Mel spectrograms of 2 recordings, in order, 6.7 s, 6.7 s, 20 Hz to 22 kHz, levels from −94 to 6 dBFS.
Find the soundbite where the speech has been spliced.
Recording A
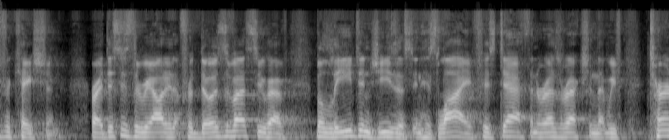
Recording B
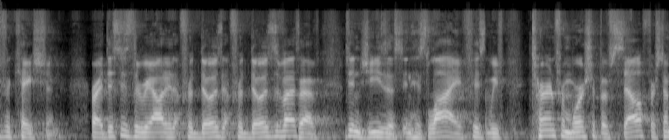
B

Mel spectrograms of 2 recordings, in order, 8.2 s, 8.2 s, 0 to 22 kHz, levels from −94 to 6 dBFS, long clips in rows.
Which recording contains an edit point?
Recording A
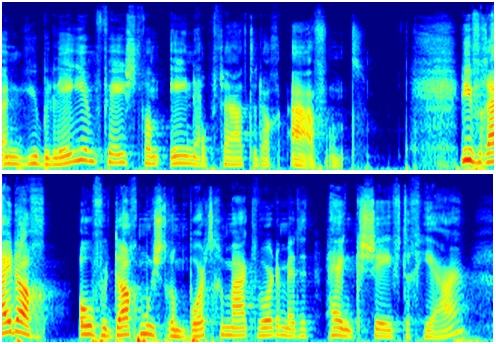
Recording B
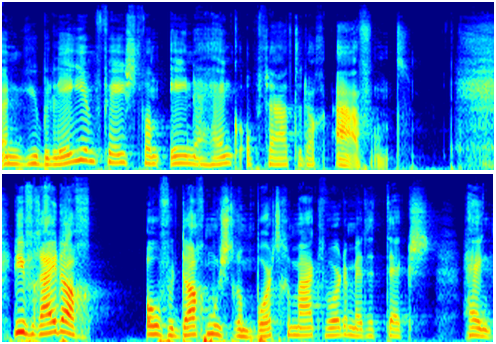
A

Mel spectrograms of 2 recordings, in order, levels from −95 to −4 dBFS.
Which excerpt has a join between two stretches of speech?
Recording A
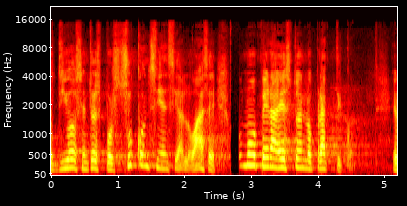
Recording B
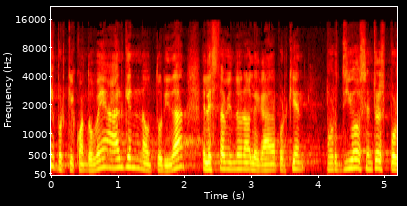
B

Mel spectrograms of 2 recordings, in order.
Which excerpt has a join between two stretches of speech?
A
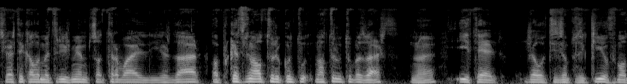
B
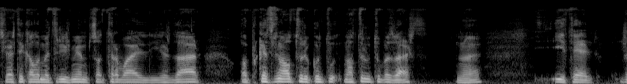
A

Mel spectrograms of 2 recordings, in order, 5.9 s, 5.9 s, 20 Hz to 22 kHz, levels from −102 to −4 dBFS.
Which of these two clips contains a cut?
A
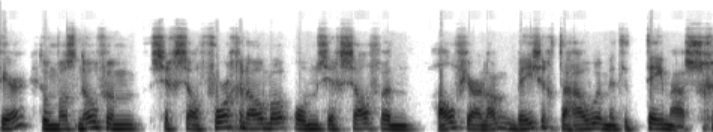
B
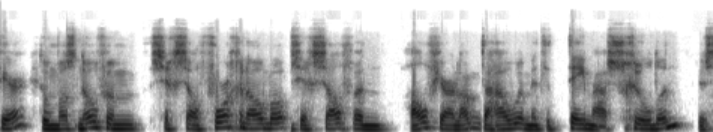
B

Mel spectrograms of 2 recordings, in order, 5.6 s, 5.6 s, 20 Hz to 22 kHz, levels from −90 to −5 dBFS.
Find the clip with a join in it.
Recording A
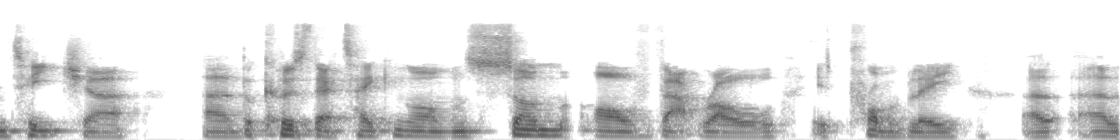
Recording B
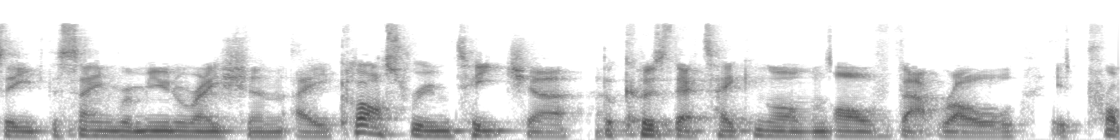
B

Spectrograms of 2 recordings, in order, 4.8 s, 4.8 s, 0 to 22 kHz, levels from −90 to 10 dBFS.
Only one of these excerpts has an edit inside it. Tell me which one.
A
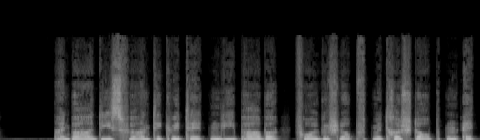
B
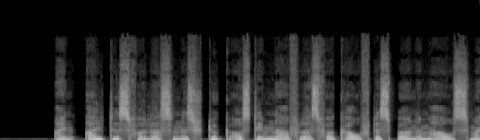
A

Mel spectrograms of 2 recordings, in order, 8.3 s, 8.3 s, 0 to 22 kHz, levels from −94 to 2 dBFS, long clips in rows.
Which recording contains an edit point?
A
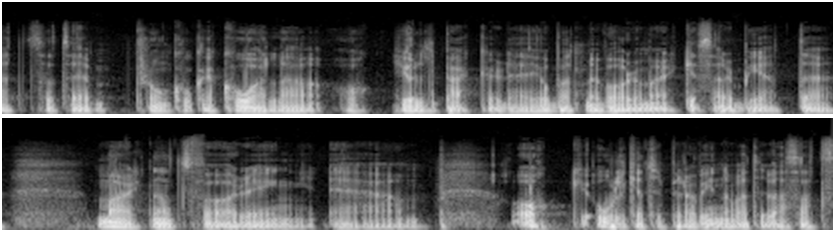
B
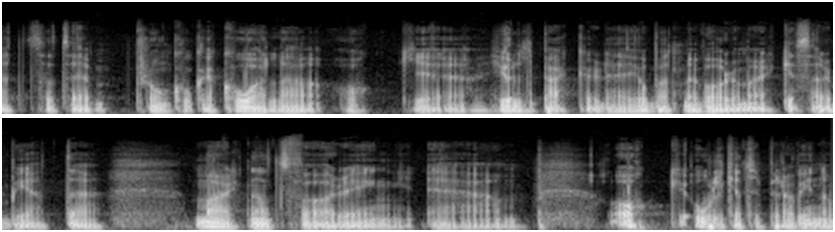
A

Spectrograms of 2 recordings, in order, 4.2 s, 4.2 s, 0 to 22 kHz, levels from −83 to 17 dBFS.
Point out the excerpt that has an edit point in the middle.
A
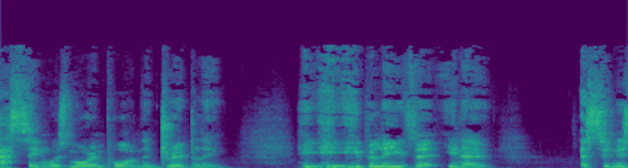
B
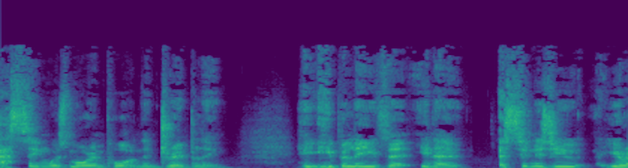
B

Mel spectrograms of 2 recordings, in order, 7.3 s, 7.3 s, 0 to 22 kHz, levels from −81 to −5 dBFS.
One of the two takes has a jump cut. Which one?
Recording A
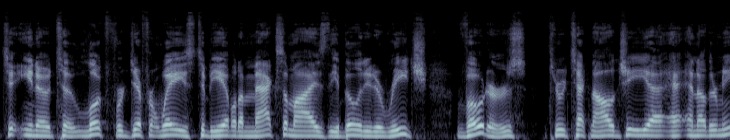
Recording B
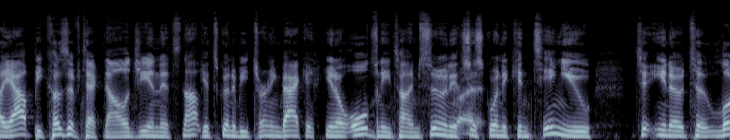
B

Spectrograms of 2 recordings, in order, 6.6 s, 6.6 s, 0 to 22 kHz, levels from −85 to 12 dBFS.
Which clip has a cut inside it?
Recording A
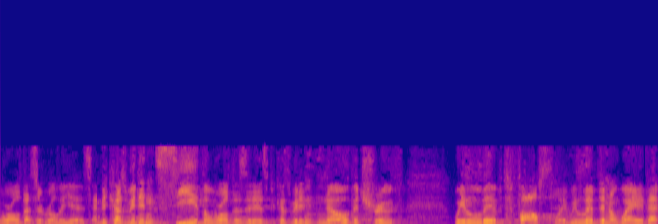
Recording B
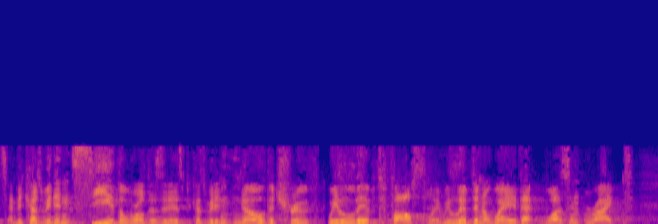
B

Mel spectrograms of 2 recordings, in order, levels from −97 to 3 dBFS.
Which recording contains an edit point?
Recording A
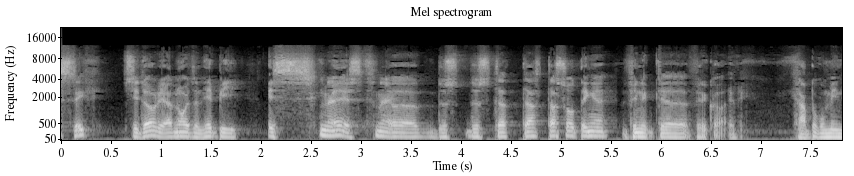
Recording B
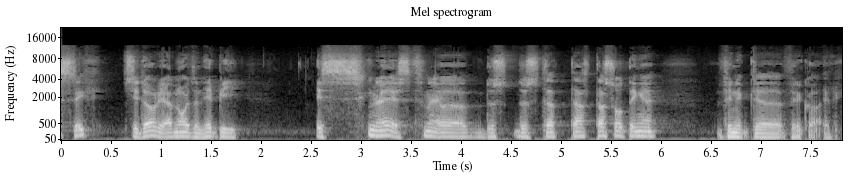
A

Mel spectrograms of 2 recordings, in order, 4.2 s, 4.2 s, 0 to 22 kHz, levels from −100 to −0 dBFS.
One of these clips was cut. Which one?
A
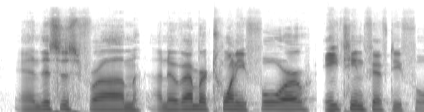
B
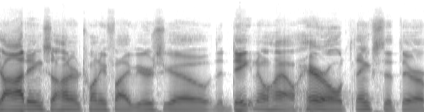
A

